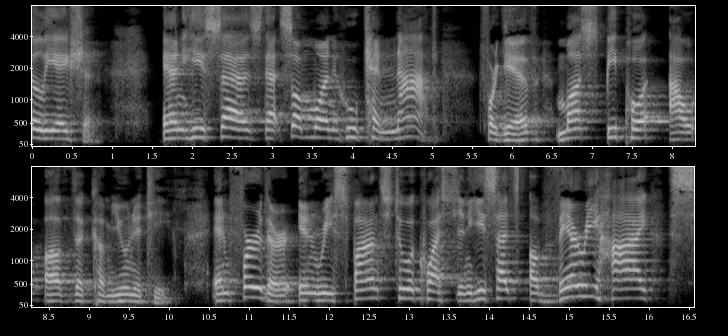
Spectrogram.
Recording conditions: large echoing room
